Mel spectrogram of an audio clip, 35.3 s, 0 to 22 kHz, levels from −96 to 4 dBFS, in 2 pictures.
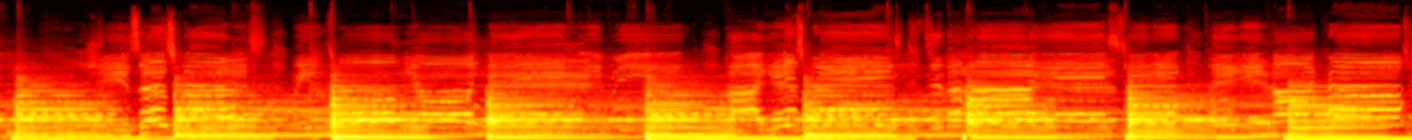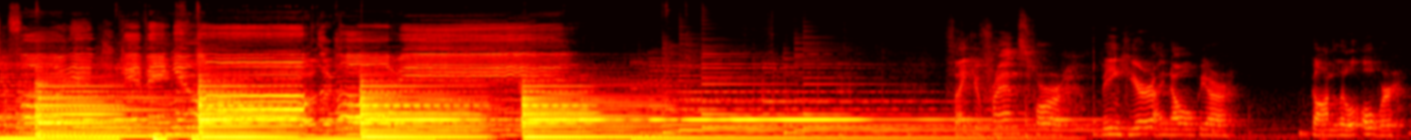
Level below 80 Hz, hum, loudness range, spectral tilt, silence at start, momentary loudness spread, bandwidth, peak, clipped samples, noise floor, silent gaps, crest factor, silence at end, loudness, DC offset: -30 dBFS; none; 8 LU; -7 dB/octave; 0 s; 22 LU; 12 kHz; 0 dBFS; under 0.1%; -68 dBFS; none; 20 dB; 0.25 s; -20 LUFS; under 0.1%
